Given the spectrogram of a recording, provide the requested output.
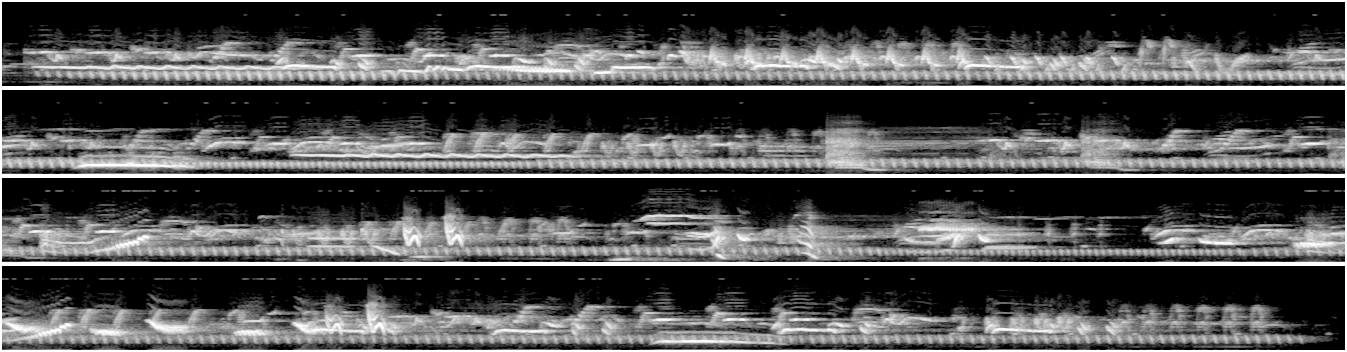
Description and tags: An attempt at creating a Jurassic type soundscape entirely from manipulated birdsong.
